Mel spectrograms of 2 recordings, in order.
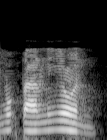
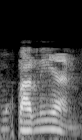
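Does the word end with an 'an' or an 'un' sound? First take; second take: un; an. First: The word ends with an 'un' sound. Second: The word ends with an 'an' sound. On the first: The speaker calls it right. "tapi muktaniun" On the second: The speaker calls it wrong. "tidak muktanian"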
